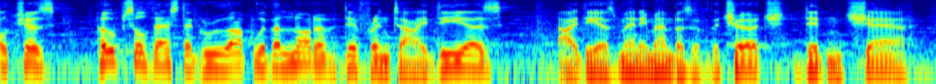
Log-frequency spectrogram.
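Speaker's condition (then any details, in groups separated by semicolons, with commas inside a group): No condition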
